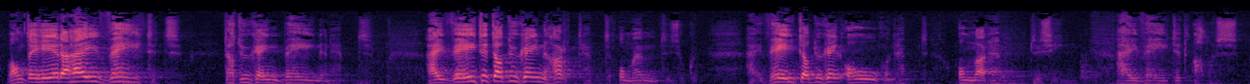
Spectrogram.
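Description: A man preaching a sermon in a solemn, earnest way with long pauses. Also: a little high, animated, darkish tone.

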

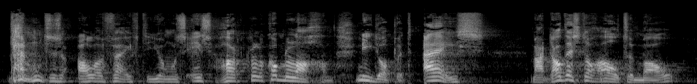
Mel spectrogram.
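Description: A man reading a moral children's story aloud in a dramatic style, swelling and hushing, with a husky voice. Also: medium pitch, expressive, normal speed. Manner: dramatic, with sudden swells and hushes.

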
